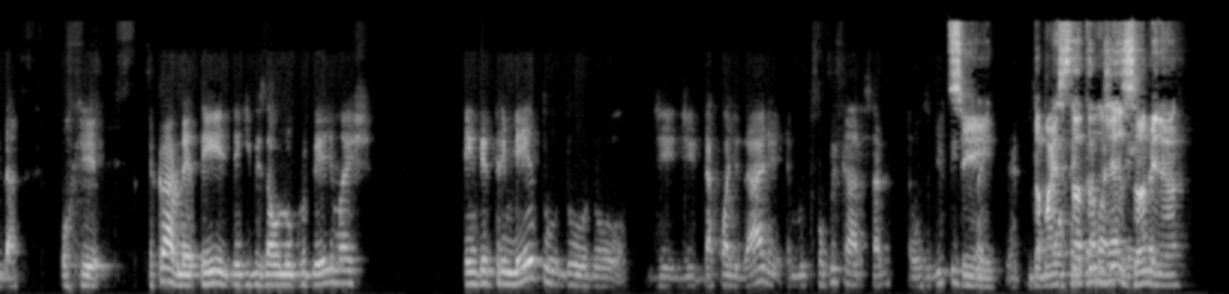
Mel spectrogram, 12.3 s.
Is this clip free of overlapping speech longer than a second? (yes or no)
no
